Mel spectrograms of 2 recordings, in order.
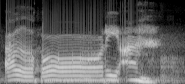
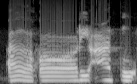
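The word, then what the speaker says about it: القارعة: Kemudian di sini ta namanya ta marbutoh. Apabila kita waqaf di sini atau kita membacanya di waqaf, maka ta ini berubah menjadi ha. Al-qari'ah. Namun apabila kita membacanya di wasal, maka ini taknya kembali menjadi tak maksudnya.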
